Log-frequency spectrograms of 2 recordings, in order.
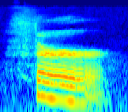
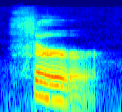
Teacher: For the R, the tongue pulls to the middle of the mouth, the lips round a bit, and the sides of the tongue push the insides of the upper teeth.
